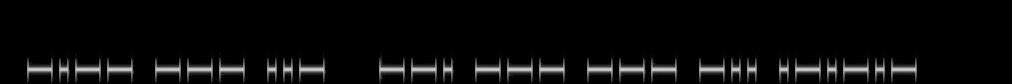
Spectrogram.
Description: Morse code, heard as a keyed tone, about 15 wpm, 700 Hz. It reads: YOU GOOD.
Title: Sentences from Top 1000 Words - Review Part 1 - 15wpm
